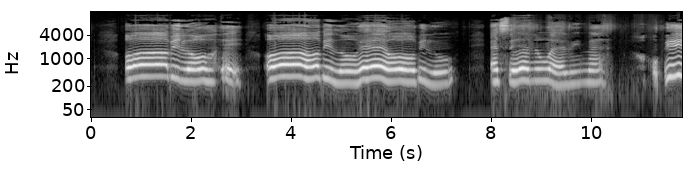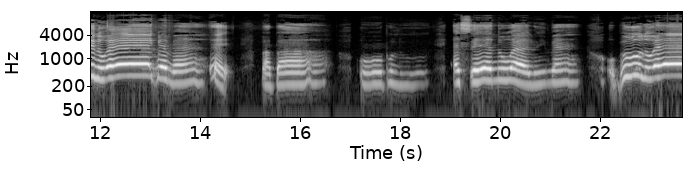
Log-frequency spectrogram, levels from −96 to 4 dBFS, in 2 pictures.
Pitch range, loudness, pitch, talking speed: 240-330 Hz, -11 LUFS, 275 Hz, 55 wpm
